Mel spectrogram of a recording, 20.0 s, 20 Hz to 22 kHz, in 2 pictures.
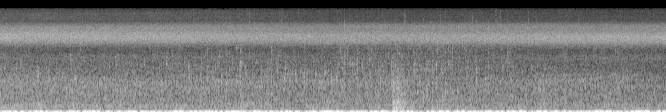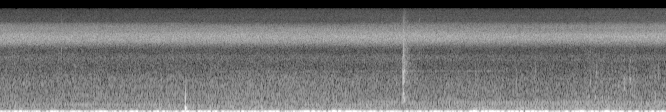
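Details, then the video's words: Summer cicadas in a suburban neighbourhood of Nisshin city near Nagoya, Aichi Prefecture, Japan, at 2 PM on 28 July 2021: a steady, high droning band runs unbroken throughout, with a few sharp clicks from street sounds. "Summer Cicadas Sounds"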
